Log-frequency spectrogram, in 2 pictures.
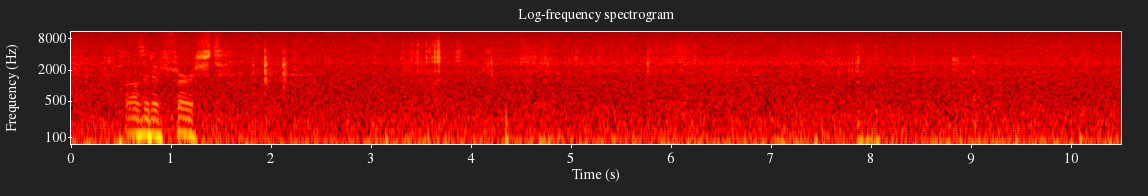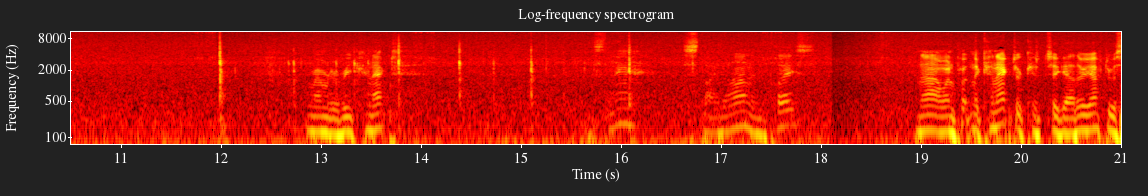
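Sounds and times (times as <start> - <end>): steady low rumble: 0.0 - 21.0
hands rustling wiring: 3.2 - 9.4, 11.8 - 16.8.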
